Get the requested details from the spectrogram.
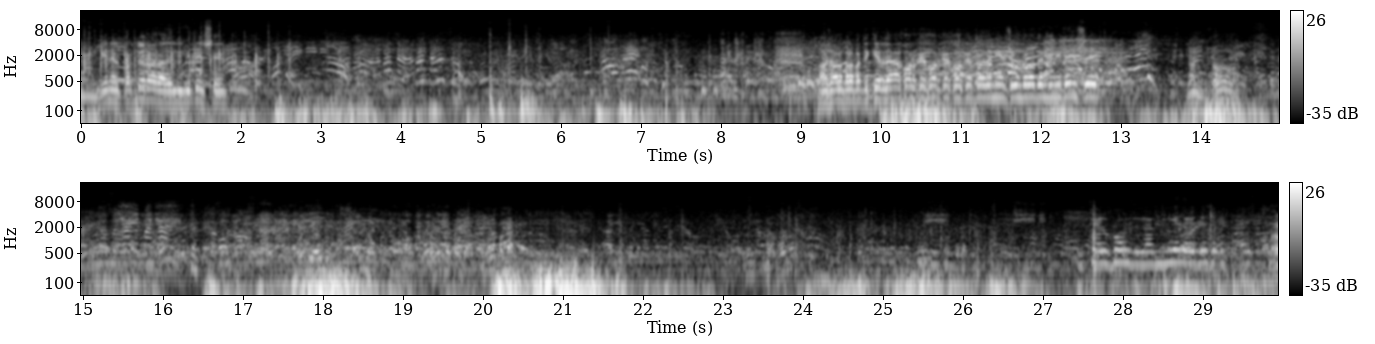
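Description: Children shout and call out across an open pitch.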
